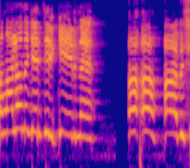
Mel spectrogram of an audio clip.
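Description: A high-pitched cartoon character's voice talking, with a brief break about a second and a half in.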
